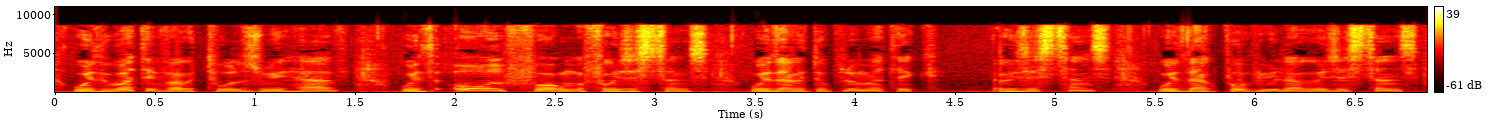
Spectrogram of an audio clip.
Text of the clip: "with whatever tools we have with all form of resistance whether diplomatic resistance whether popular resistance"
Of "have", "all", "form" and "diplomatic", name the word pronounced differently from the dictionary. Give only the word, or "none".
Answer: none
